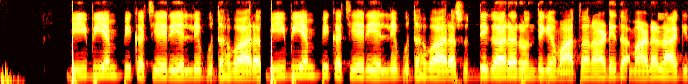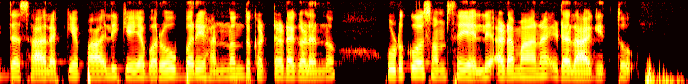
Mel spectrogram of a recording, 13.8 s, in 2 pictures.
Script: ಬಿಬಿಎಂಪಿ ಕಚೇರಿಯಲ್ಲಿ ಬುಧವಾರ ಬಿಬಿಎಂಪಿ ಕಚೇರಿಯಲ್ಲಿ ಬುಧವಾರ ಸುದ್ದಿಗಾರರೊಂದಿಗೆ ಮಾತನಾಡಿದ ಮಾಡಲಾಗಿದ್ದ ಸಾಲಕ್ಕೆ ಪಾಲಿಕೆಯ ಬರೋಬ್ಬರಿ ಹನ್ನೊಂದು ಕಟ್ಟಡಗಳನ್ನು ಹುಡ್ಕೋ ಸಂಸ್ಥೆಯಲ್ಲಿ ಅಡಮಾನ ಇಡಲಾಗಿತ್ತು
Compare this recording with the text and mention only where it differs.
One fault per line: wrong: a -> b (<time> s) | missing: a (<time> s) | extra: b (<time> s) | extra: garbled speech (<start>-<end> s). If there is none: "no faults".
no faults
